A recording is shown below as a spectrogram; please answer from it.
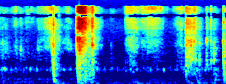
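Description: A few faint, brief rustles of tarot cards being handled.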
